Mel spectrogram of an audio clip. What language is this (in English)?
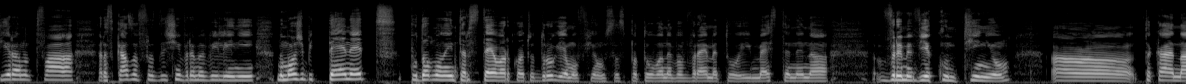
Bulgarian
